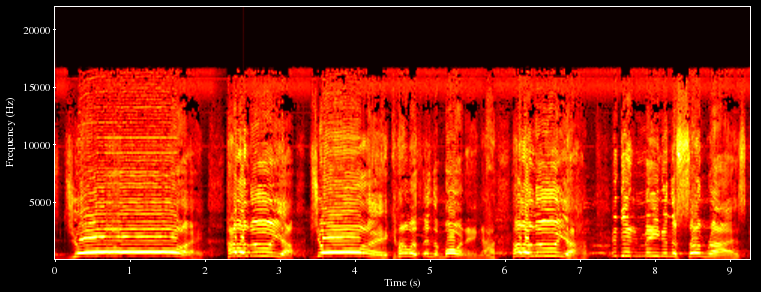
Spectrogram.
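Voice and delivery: sing-shout it at the congregation; full-force preaching. Real, not acted.

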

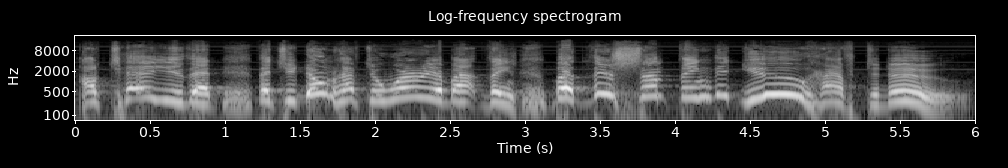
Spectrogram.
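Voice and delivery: promise, promise, then the turn, growing loud; voicing Jesus. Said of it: "Jesus says".

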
